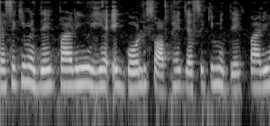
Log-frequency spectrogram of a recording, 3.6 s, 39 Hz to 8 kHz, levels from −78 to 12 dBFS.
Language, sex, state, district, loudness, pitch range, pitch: Hindi, female, Bihar, Katihar, -14 LUFS, 200-220 Hz, 210 Hz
